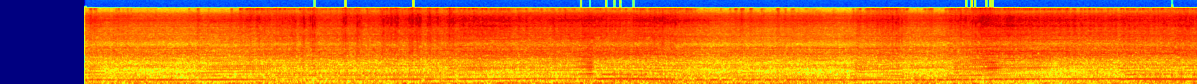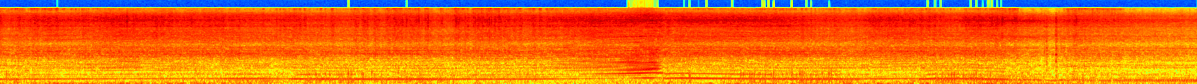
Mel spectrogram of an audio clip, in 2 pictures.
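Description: Inline-four sportbike engine running at speed, starting about a second in, its pitch rising and falling with throttle and gear changes, with one louder rev that climbs and drops about three-quarters of the way through. Wind rushes over the fork-mounted microphone throughout.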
